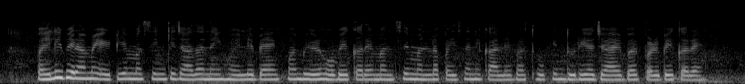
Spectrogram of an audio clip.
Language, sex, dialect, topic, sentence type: Chhattisgarhi, female, Central, banking, statement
